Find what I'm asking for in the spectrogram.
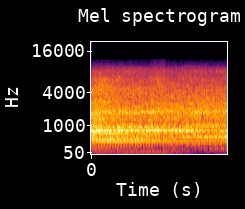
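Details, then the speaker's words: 1995 Jeep Wrangler YJ at 28 degrees, started cold after ECM capacitor repair (crank-no-start in cold weather, ECM capacitors blamed): steady, even fast high idle, smooth hum, no knocks or misses; normal cold high idle, problem solved. "started up shows zero degrees so far it's high idle right now it's cold weather"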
